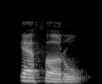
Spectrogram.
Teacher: ഫ മേലെ മുൻപല്ലിന്റെ താഴ്ഭാഗം താഴെ ചുണ്ടിന്റെ പള്ളയിലാണ്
